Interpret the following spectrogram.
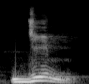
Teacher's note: Jim tengahnya ini dinaikkan ke atas ya. Naikkan ke atas tempelkan ke langit-langit.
